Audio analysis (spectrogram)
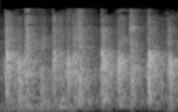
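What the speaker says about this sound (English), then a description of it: "I'd like our audience to please give our panel a big round of applause" Quiet hand clapping from a small audience thanking a podcast panel, a brief burst of distinct, uneven claps in quick succession.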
